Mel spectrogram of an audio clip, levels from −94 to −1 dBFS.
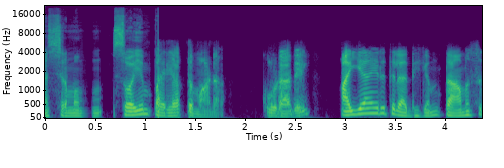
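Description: A speech recording in which, from 0.35 to 0.49 s, the sound stops moving forward and the last moment is drawn out as a fading buzz or hiss that sinks into about 40 ms of silence before the talk resumes where it left off. That is a call audio freeze, most likely packets stalling in transit until the jitter buffer ran dry. The receiver stretched what it already had across roughly 113 ms, so nothing is lost but everything after is pushed about 113 ms later. Shortly after, between 0.57 and 0.59 s, there is a brief smear where a sliver of sound seems to blur past. This is short concealed packet loss: about 20 ms of audio never arrived in time, and the decoder papered over part of the hole by extending the preceding sound before blending back into the real signal. From 1.13 s to the end the speech turns rough, watery and dull. A call bitrate drop took the encoder from 32 kbps down to 7 kbps, with the lowest rate held for about 1.85 s, so the coding grows coarse and the top end is cut from 20 kHz to 6 kHz, stripping away the crisp high frequencies.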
